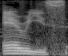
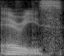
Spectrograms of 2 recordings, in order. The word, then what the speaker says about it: Aries: Greek mythology that's right and uh so it's pronounced Aries Aries a r i e s Aries that's right and the other one is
